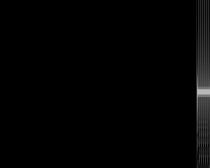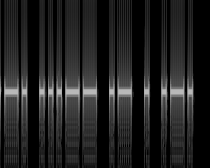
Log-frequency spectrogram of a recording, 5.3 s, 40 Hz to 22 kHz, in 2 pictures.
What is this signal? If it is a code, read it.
Morse code, heard as a keyed tone, about 21 wpm, 700 Hz. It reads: G3AER
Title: DXCC-100 Call Signs - 5 Characters - Repeated 3x - 22wpm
